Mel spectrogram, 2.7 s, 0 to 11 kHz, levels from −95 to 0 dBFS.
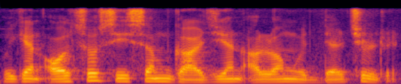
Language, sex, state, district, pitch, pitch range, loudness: English, male, Assam, Kamrup Metropolitan, 105 Hz, 100-115 Hz, -17 LUFS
